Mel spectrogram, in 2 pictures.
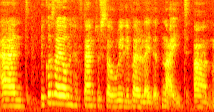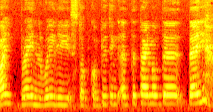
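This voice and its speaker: In a Polish accent, the speaker goes at a fairly slow pace with hardly any pauses, lively intonation and big swings in loudness. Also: woman, fairly high pitch for a woman. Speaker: quilting YouTuber. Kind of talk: casual vlog and unboxing.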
